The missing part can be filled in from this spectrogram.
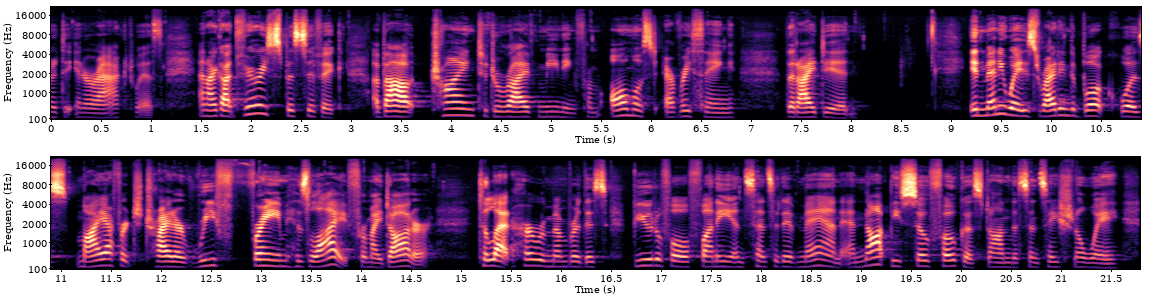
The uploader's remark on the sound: In this live presentation.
